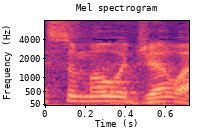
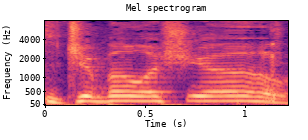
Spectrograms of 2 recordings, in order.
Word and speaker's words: Samoa Joe: We had Samoa Joe out for an LWA show, and he said Samoa Joe's name wrong. – Ooh, yeah, that's... – Jamoa Show.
